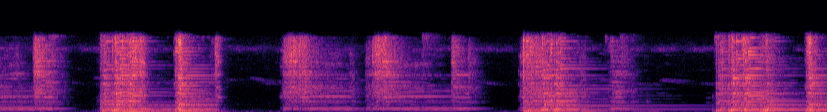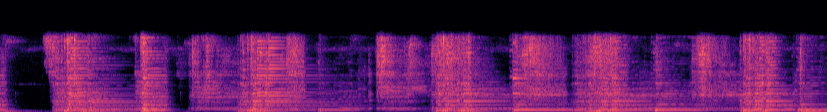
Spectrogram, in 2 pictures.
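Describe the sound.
Fingerpicked chord on a stringed instrument, the thumb and fingers plucking a repeated right-hand pattern across the strings, many bright plucked notes in a steady rhythm with short gaps between groups, played alone without talk.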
